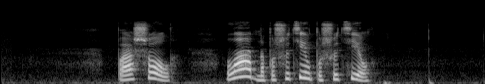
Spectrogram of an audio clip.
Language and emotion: Russian, positive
